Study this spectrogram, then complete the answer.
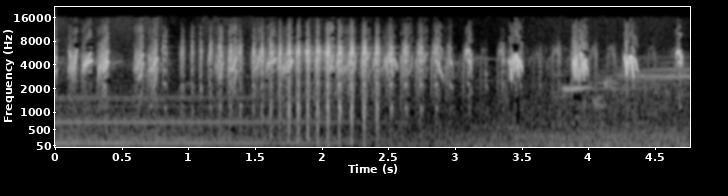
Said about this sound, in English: Swirling overhead, dozens of birds swoop and glide in pursuit of insects. Are they swallows or swifts?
